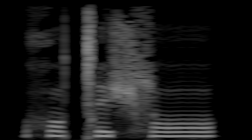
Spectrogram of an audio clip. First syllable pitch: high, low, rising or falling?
high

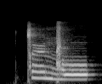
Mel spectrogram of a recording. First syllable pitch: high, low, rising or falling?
high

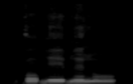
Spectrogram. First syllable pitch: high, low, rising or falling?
low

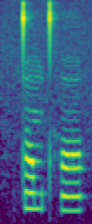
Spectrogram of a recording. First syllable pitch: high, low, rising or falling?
high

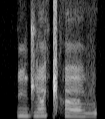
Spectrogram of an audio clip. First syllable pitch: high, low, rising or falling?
low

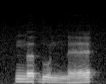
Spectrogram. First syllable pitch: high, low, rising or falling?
high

